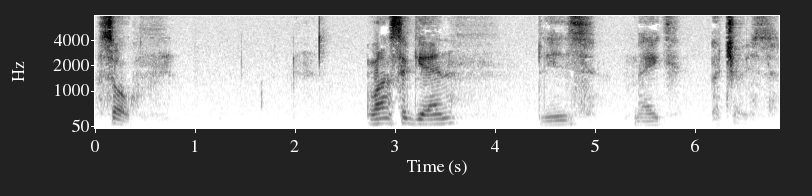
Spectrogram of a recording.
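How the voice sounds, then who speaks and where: Slow, bright-voiced man with non-native English accent. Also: mid-range voice, slight background noise, low-quality recording. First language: not English. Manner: solemn, halting delivery in short phrases. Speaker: spiritual group leader. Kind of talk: spiritual talk to followers.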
